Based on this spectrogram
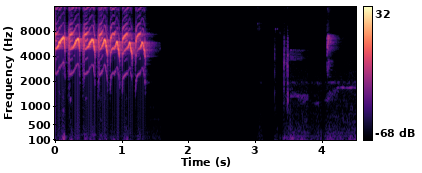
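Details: A crested jay in active ngeleper song, used as training audio for cage birds, gives one quick, loud rattle of about a dozen repeated looped buzzy notes lasting over a second, then near silence with a few faint ticks.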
